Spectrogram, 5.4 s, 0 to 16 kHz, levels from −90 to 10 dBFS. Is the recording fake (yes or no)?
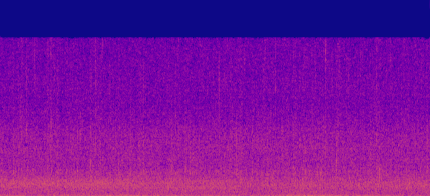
no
